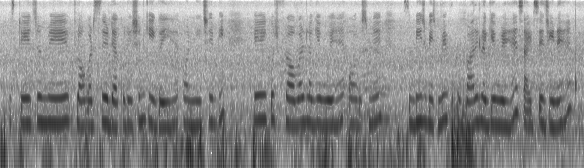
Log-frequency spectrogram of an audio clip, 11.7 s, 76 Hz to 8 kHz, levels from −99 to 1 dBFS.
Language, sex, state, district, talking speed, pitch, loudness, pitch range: Hindi, female, Uttar Pradesh, Muzaffarnagar, 150 wpm, 260 Hz, -27 LUFS, 245-270 Hz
